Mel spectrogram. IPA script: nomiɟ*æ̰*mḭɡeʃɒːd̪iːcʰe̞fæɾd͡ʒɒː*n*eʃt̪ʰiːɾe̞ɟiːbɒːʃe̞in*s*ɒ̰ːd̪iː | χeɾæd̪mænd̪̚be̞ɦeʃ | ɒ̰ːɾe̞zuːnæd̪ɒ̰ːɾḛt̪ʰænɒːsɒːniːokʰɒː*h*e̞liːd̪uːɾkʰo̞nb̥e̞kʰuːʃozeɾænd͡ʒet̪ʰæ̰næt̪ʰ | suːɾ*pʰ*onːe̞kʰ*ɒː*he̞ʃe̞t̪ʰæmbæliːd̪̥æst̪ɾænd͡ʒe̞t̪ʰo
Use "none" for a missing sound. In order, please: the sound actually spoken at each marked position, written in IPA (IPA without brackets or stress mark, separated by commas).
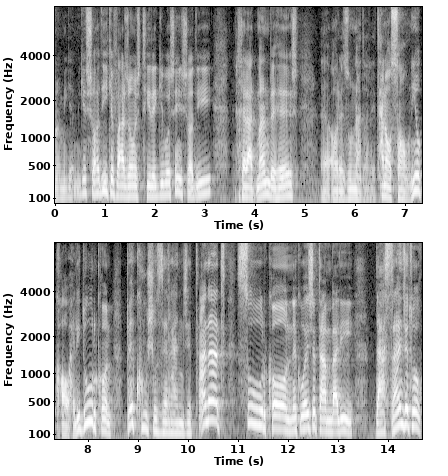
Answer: ḛ, m, ʃ, h, kʰ, uː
